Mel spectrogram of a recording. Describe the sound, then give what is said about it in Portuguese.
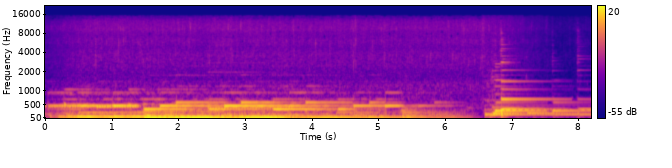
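Steady rain patters on a surface, a continuous hiss of drops blended with sustained musical tones that shift chords partway through, with no one speaking. “Você que tem medo de chuva, você que nem é de papel.”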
